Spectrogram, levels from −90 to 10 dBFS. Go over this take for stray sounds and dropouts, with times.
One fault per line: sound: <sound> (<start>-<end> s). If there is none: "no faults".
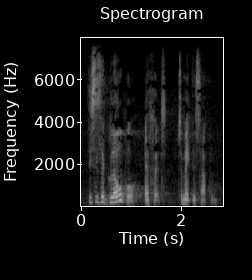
no faults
